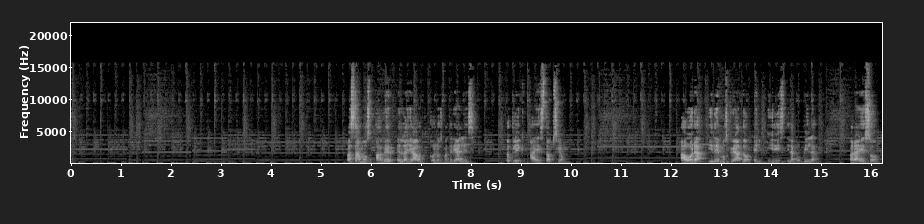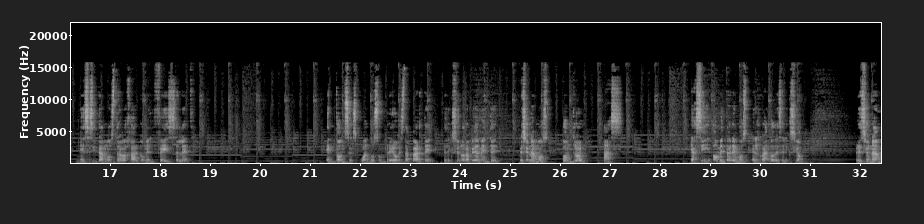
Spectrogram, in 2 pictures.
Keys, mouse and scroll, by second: 9.8 click, 13.8 click, 17.8 click, 20.9 click, 22.2 click, 26.2 ctrl+KP_Add.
